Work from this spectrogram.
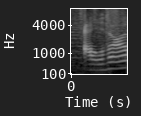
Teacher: I think the accent is on the A because usually in Spanish it goes automatically on the second syllable.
